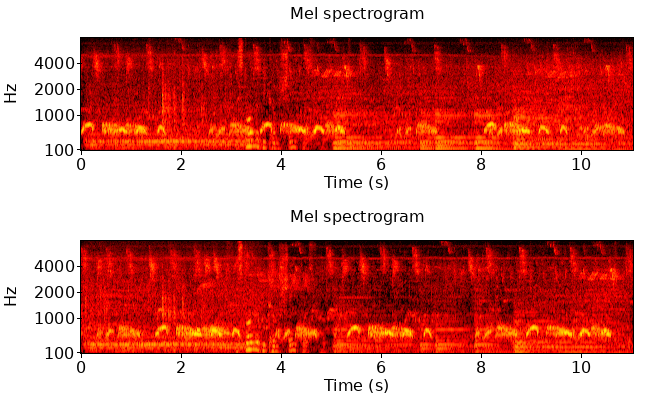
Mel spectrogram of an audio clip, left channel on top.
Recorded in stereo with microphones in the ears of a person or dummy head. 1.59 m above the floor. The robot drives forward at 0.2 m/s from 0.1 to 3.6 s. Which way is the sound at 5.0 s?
60° left (ahead or behind).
